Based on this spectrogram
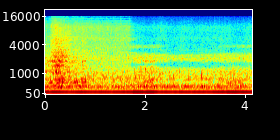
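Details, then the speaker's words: Whirlpool washer on spin after the jammed tub was freed, during repair of broken tub: steady low motor hum, no knocking or scraping; tub now spinning freely as it should. "Y así debería estar girando con la tina, ya que está destrabada."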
